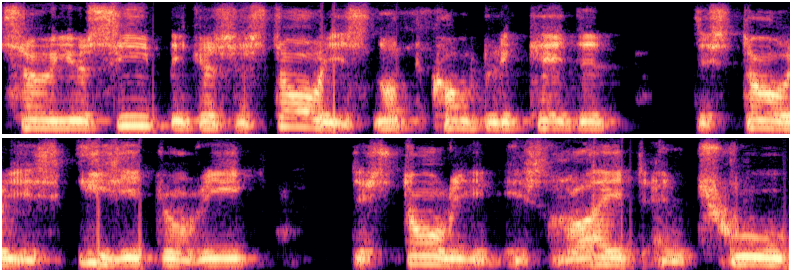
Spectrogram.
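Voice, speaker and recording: A man speaks with a German accent. His fairly high voice has lively intonation. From Germany. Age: 80s+. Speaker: Holocaust survivor. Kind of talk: interview answer. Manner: positive, upbeat.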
